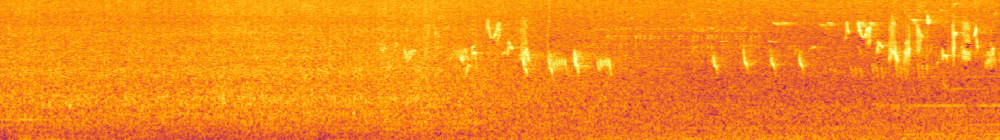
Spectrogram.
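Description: Birds chirping in short, quick calls from about four seconds in, busier near the end, over a steady outdoor background rush.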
